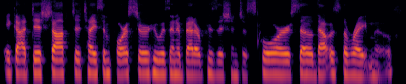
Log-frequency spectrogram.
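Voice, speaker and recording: A woman's voice: low-pitched, monotone, fairly quick, fairly bright tone, no room sound, clean studio sound. A woman speaking as a sports podcast co-host, giving conversational commentary.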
